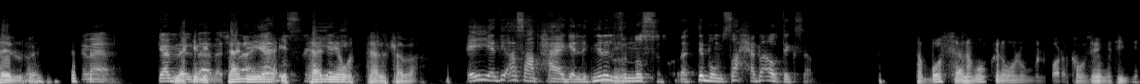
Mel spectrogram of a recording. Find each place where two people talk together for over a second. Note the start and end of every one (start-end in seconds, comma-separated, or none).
1.7-3.6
